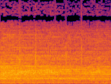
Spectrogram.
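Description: A single steady low note held unchanged throughout, over the noise of a crowd clapping.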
